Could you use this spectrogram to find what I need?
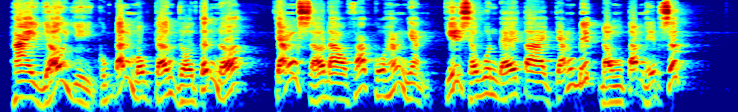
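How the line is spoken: Loud shout. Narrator (Vietnamese): Từ Ngũ Phúc cũng hét lớn

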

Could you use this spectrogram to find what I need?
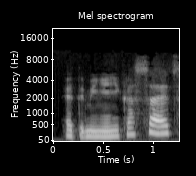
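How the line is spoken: Laughing objection. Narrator (Russian): возразил, смеясь, Прокситель

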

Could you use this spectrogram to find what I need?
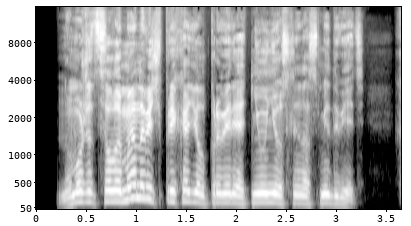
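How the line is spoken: Chuckling. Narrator (Russian): хохотнул Юргинай

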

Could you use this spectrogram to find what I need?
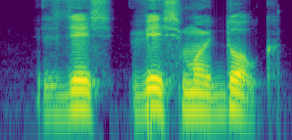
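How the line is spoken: Solemn old man. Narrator (Russian): так же торжественно сказал старик

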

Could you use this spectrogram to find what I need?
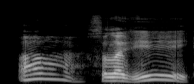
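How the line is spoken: Disappointed female drawl. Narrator (Russian): разочарованно протянула она

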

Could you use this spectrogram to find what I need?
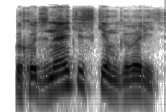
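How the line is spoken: Plain. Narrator (Russian): спросил Брюханов

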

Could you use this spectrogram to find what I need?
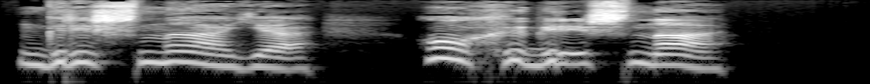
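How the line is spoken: Sudden loud exclamation. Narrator (Russian): неожиданно для Мирославы громко воскликнула

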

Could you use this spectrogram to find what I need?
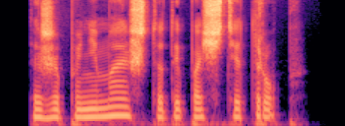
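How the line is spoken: Quiet, chilling menace. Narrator (Russian): спросил Дан тихо, но от его голоса, казалось, даже тьма вокруг испуганно застыла

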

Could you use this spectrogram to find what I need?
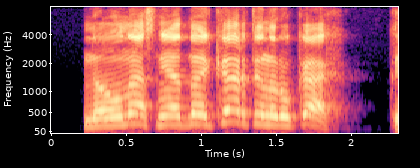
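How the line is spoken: Shout. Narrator (Russian): крикнул кто-то

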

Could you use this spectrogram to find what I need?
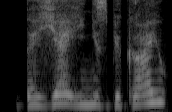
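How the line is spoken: Bewildered whisper. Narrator (Russian): шепотом произнесла я в полном недоумении

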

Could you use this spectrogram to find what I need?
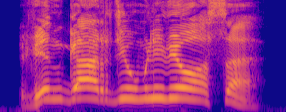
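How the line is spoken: Yelling. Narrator (Russian): заорал Гарри

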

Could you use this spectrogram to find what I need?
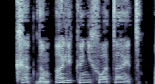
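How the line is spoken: Sighing. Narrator (Russian): вздохнула Магиня

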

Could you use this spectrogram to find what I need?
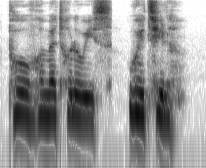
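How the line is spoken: Sighing. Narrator (French): se reprenait-il en soupirant

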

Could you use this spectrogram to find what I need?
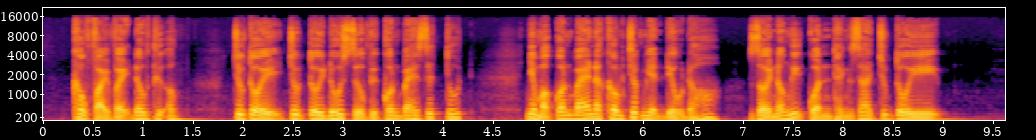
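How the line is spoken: Trembling. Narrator (Vietnamese): Bá hộ Lưu run rẩy

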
